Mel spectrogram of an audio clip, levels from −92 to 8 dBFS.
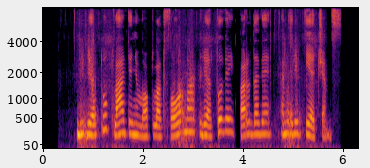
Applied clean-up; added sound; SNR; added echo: neural separator model SepFormer DNS4.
